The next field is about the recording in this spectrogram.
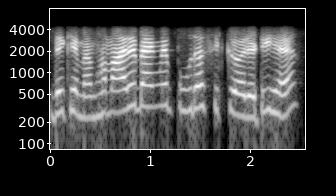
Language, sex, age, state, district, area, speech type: Hindi, female, 18-30, Uttar Pradesh, Sonbhadra, rural, conversation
